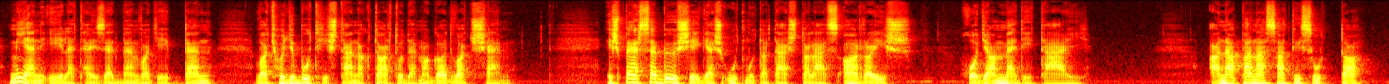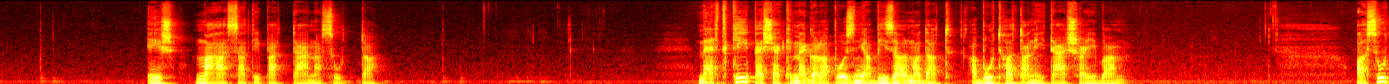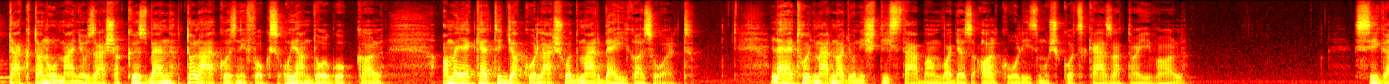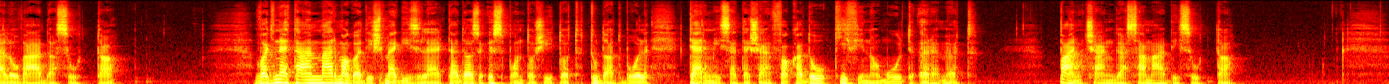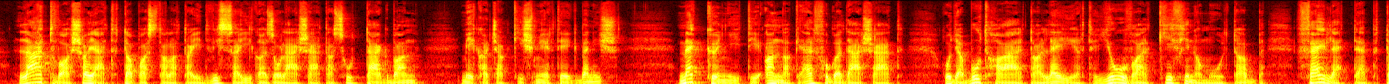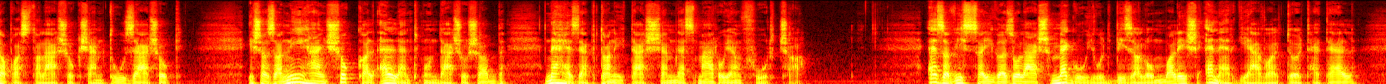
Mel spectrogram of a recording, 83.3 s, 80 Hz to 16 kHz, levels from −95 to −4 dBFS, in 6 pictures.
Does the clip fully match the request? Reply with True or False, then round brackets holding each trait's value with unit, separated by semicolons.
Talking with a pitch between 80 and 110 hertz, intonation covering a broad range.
True (95 Hz; 8.1 semitones)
